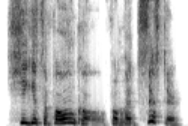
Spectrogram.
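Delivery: ordinary talk, nothing marked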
